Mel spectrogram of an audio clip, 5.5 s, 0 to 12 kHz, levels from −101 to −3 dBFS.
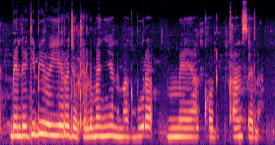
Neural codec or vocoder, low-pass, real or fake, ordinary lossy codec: none; none; real; none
